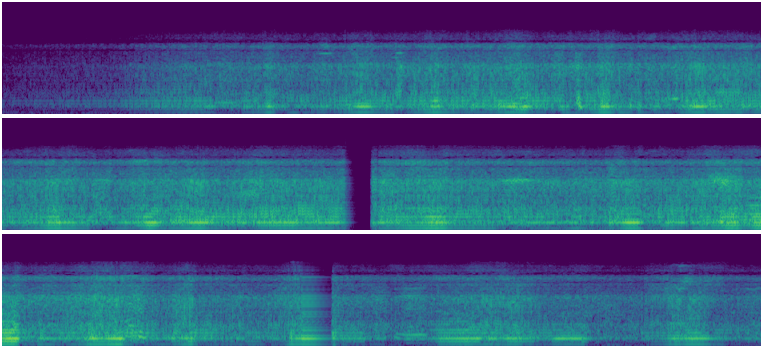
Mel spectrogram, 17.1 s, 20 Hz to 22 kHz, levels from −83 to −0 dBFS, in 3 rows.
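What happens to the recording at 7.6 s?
Nothing goes wrong at 7.6 s: the sound passes through intact, with only the steady band limit near 8 kHz that the Opus call path imposes throughout.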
